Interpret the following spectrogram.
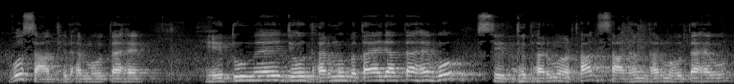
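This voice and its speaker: Older male teacher, slightly high voice, slow explanations, questions to students, echoey room, faint noise. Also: darkish tone. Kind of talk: classroom lecture on Indian philosophy and grammar. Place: classroom.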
